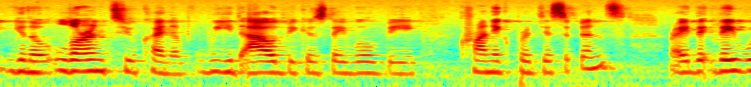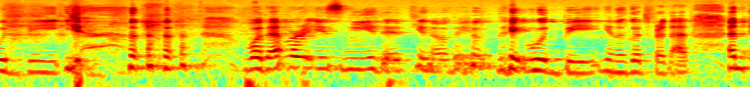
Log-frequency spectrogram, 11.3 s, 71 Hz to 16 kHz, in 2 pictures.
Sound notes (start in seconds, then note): 5.7 laugh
